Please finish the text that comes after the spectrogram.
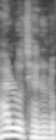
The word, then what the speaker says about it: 할로젠: 선생님이 자꾸 할로겐이라는 이유가 뭐냐면 선생님 고등학교 때는 할로겐이라고 배웠거든. 근데 언제부턴가 할로젠으로 바뀌었어. 그래서 여기 철자 나오죠. 할로겐. 옛날엔 그대로 읽었고 요즘은 할로젠이라고 읽습니다.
